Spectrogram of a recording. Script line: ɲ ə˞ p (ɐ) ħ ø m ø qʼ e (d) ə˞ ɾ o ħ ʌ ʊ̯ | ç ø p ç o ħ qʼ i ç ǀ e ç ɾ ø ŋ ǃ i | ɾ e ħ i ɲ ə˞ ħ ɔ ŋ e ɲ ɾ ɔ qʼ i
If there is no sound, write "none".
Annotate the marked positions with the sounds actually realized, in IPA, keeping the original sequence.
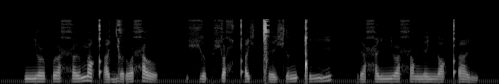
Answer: ə˞, ɟ

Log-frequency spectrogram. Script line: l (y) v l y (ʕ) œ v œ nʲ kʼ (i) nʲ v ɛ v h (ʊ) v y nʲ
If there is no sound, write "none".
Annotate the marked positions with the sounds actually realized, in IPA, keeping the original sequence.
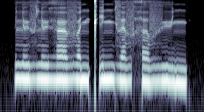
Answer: y, ɦ, i, ə

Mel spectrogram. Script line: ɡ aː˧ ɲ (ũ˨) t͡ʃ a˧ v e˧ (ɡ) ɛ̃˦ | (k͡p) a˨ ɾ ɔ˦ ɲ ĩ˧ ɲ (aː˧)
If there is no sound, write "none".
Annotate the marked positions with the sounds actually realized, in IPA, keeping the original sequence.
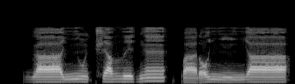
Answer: ũ˧, ɡ, p, aː˦

